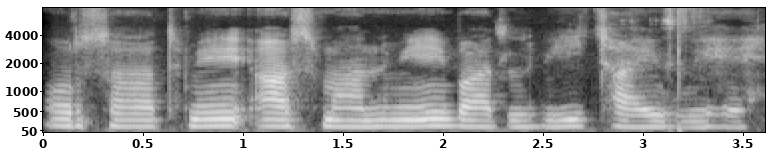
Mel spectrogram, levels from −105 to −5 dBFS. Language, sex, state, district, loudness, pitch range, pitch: Hindi, female, Himachal Pradesh, Shimla, -20 LUFS, 145-160 Hz, 155 Hz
